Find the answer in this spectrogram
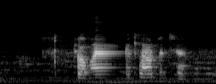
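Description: Speech: a voice speaking briefly, starting about half a second in and stopping just before the end.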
